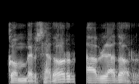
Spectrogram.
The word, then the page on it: conversador hablador: espanhol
